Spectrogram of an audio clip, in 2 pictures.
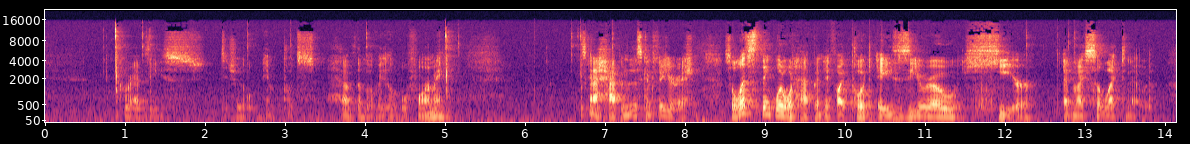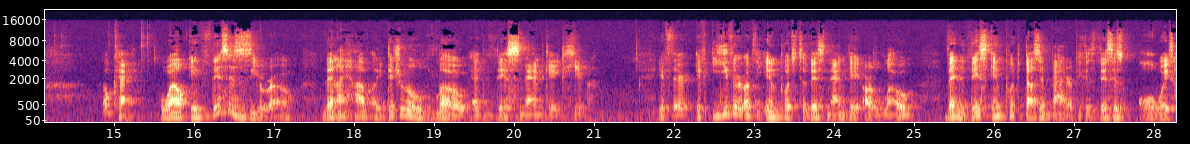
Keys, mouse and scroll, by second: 4.4-5.2 scroll up 1, 5.2 ctrl+click, 7.2 click, 10.6 click.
